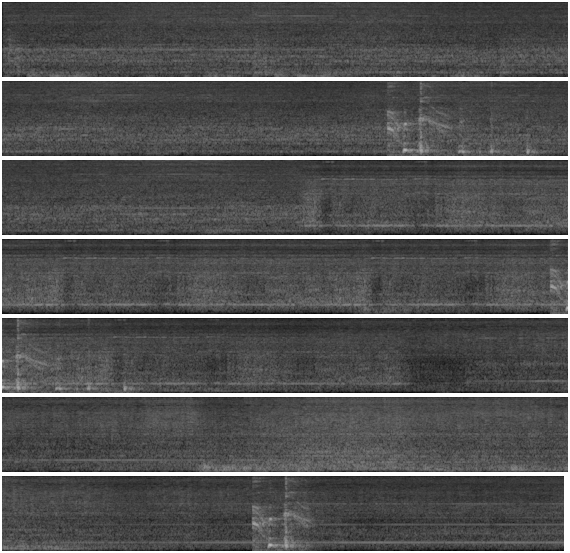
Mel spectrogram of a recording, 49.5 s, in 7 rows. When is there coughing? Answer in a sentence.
The coughing can be heard from 11.8 to 13.8 s, from 28.1 to 29.9 s and from 45.5 to 46.3 s.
